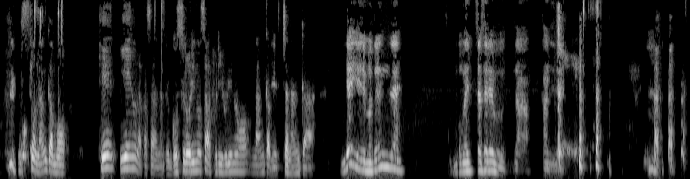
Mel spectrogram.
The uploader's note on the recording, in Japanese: ZOOMで収録分から切り出し。エコーだいぶ解消しました。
